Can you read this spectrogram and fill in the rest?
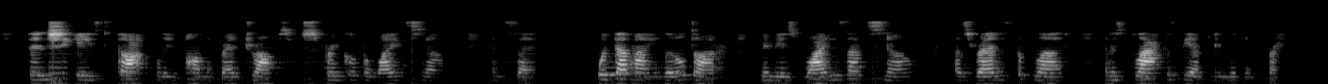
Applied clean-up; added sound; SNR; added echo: neural separator model SepFormer DNS4.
